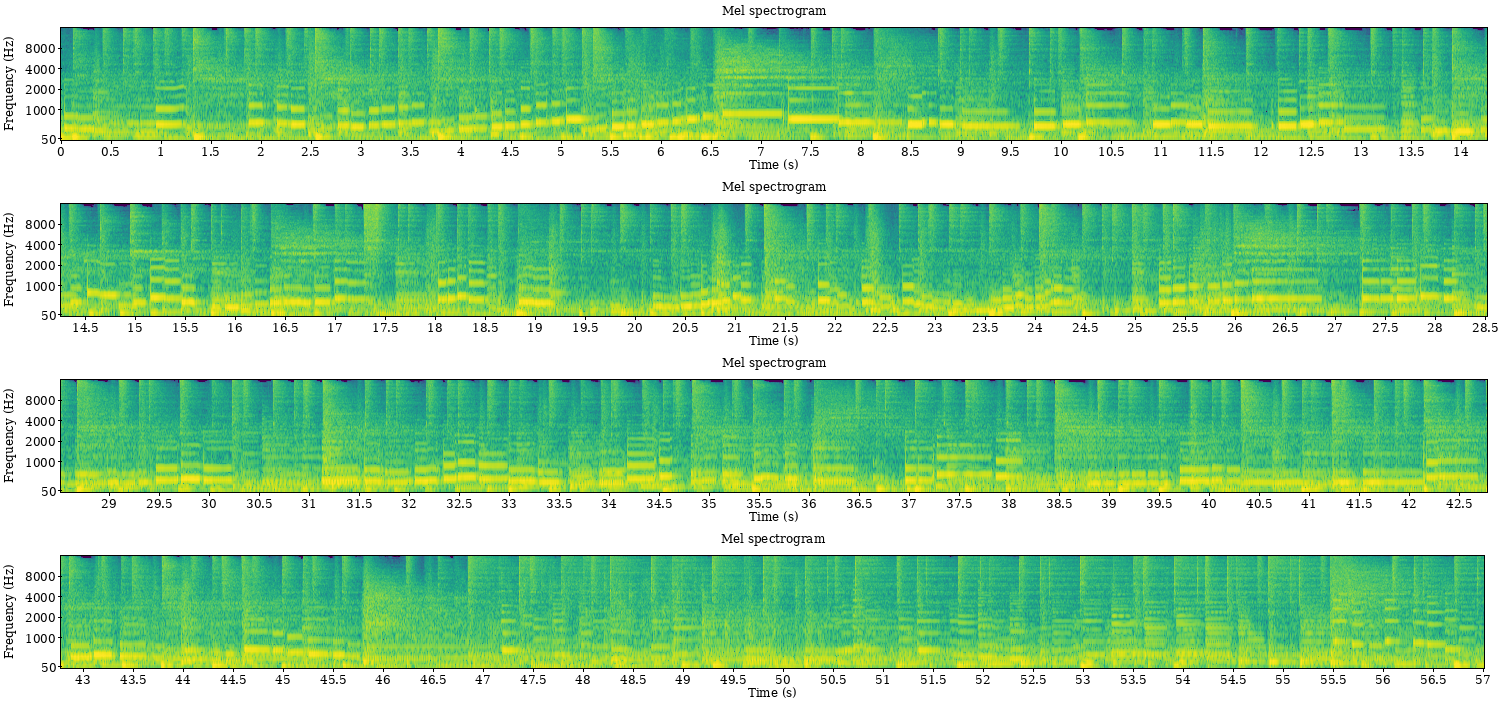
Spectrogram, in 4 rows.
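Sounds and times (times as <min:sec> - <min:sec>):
drum kit: 0:00.0 - 0:57.0
plucked guitar melody: 0:00.0 - 0:57.0.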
